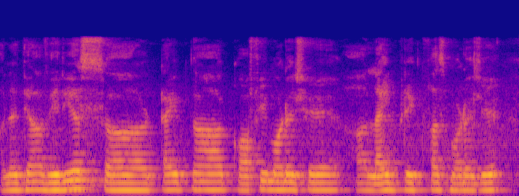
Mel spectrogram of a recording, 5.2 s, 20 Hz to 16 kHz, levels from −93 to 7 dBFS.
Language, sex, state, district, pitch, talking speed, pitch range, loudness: Gujarati, male, Gujarat, Valsad, 140 Hz, 150 wpm, 140-145 Hz, -18 LUFS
